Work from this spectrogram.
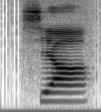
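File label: "xia", Chinese, first tone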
